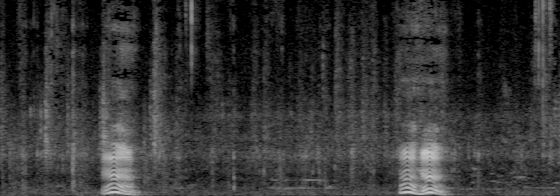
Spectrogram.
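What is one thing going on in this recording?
A middle-aged man hums or murmurs while chewing.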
